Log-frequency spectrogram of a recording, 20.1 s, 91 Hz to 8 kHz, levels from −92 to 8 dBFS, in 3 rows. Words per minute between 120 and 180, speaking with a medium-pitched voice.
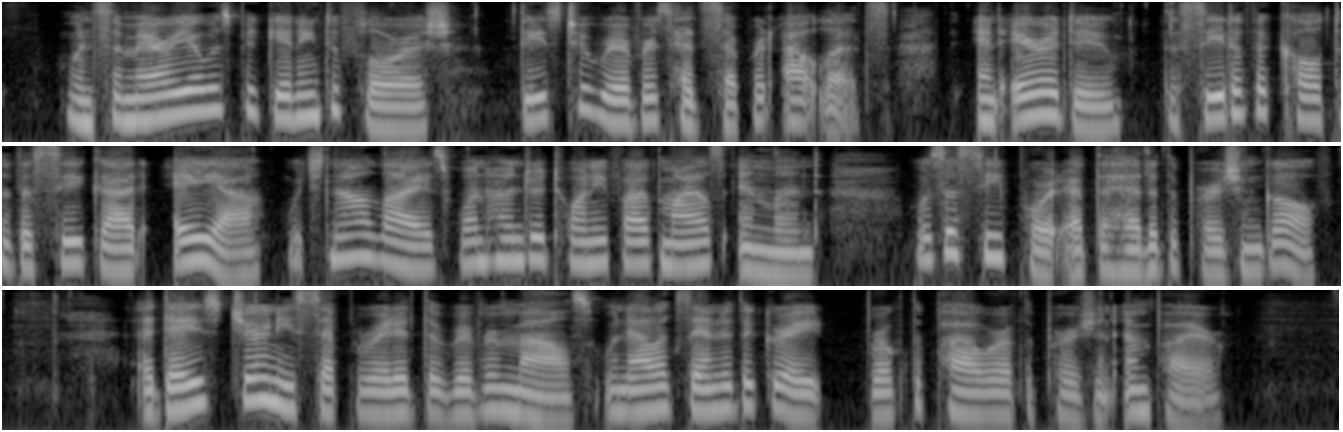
Yes: average, 175 wpm; medium, 175 Hz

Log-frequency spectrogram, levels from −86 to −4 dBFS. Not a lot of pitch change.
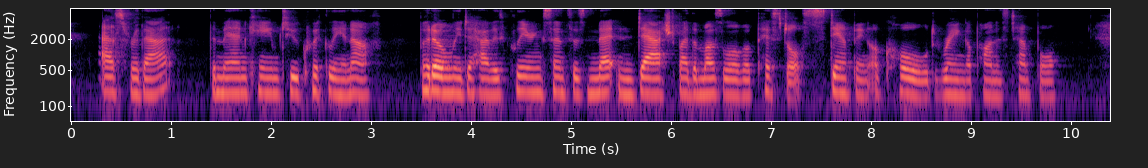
Yes: narrow, 1.6 semitones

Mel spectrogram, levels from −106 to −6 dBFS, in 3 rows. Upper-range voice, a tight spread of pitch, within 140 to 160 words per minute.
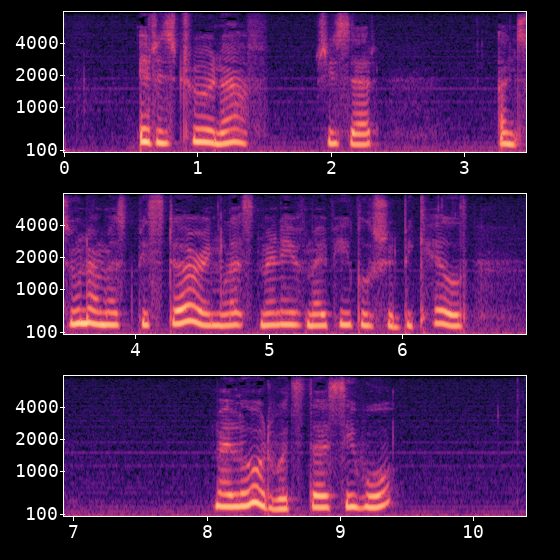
Yes: very high, 250 Hz; narrow, 2.0 semitones; average, 150 wpm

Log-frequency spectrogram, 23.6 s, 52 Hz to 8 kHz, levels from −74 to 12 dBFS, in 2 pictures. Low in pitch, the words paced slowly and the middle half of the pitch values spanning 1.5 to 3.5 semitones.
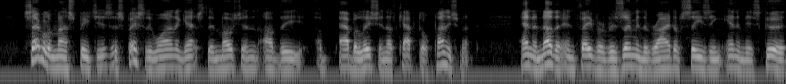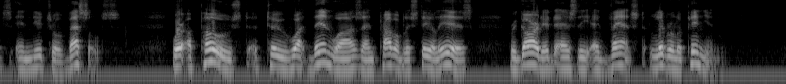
Yes: low, 125 Hz; slow, 115 wpm; average, 3.2 semitones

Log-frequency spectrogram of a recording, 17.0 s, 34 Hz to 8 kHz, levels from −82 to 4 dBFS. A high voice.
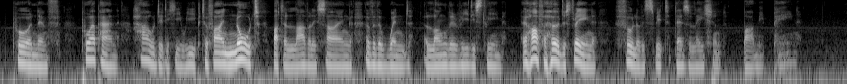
No: low, 110 Hz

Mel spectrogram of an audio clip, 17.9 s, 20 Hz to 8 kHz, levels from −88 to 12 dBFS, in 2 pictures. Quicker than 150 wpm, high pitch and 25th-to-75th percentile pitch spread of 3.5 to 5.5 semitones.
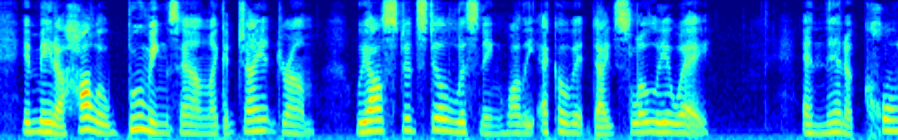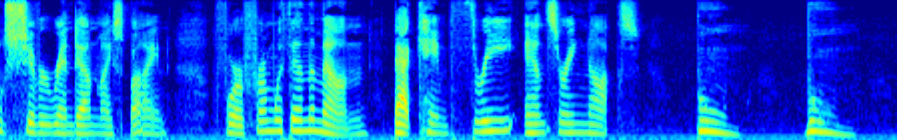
No: average, 145 wpm; high, 195 Hz; average, 3.9 semitones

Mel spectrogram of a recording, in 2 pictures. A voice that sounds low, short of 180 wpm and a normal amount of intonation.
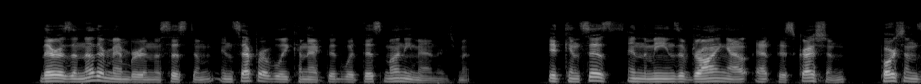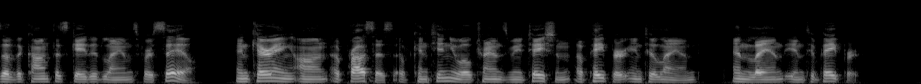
Yes: low, 125 Hz; average, 150 wpm; average, 3.3 semitones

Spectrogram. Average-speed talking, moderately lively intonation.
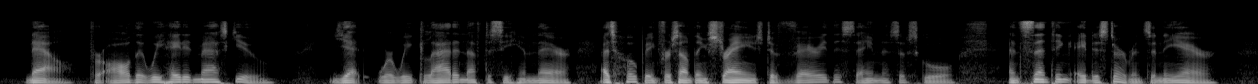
Yes: average, 160 wpm; average, 3.7 semitones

